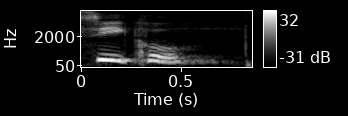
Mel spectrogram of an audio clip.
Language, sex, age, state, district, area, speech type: Hindi, female, 18-30, Madhya Pradesh, Jabalpur, urban, read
